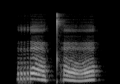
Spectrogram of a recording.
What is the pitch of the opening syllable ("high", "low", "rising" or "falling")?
falling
